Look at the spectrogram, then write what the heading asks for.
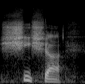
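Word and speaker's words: σίσα: They're pointing out that, you can see here, la sisa, pronounced shisha, the drug of the crisis, which is ravaging the streets of Athens.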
